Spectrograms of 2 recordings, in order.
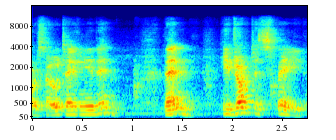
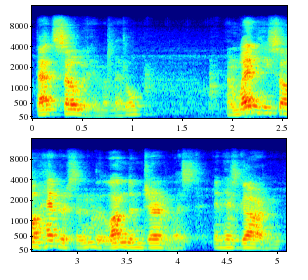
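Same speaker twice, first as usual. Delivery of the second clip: ordinary delivery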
